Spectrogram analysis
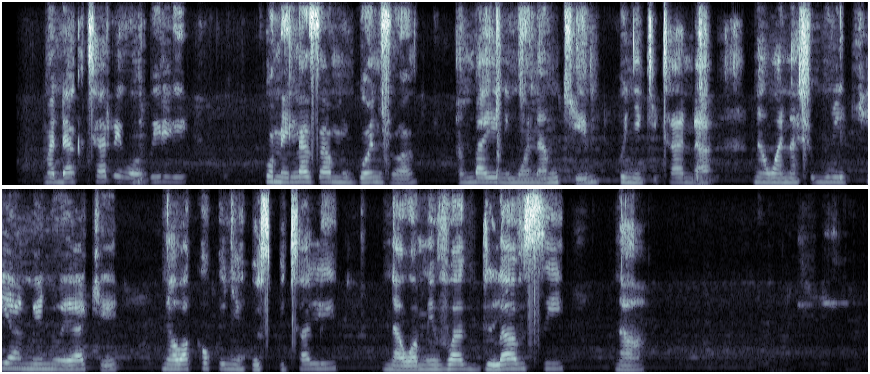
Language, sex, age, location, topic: Swahili, female, 18-24, Kisumu, health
